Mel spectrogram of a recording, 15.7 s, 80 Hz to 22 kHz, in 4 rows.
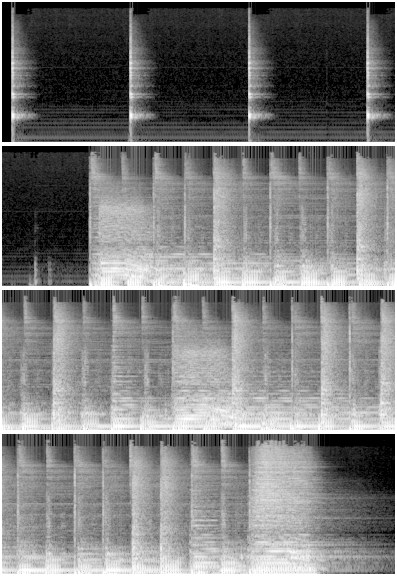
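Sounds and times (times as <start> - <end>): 
drums: 4.8 - 15.1.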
